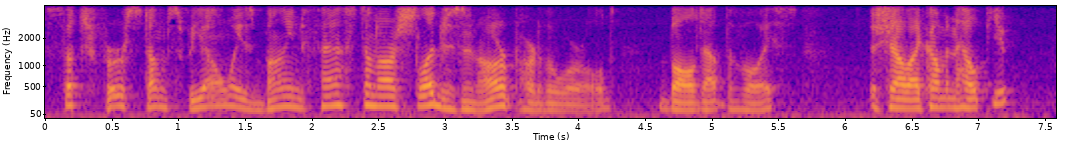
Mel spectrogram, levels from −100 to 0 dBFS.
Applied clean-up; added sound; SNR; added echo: none; none; none; none.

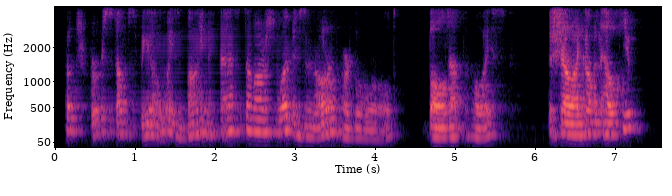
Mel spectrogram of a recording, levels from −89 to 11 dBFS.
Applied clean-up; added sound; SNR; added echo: neural mask model DeepFilterNet 3.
